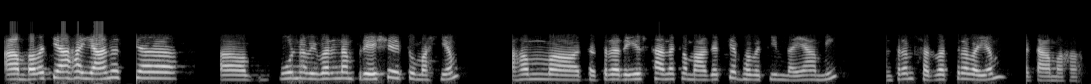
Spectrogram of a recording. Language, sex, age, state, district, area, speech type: Sanskrit, female, 45-60, Karnataka, Udupi, urban, conversation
